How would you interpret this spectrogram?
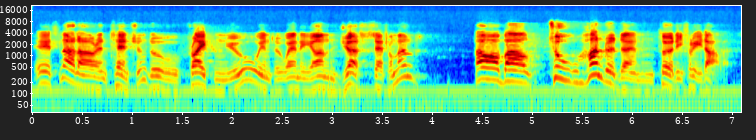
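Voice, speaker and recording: An old, slightly hissy radio comedy recording. an officious insurance man, formal and businesslike. His voice is forceful and swings widely in pitch. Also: very animated, normal speed, lo-fi sound. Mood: formal, conciliatory. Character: officious, brisk American insurance claims man. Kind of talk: 1950s radio comedy acting.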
